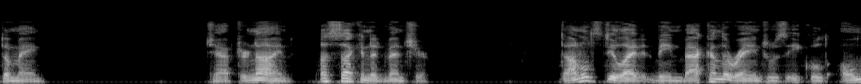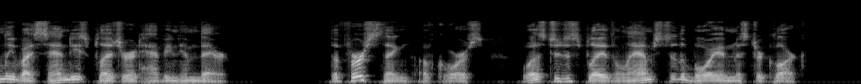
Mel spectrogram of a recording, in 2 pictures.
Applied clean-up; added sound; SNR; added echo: none; none; none; none.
